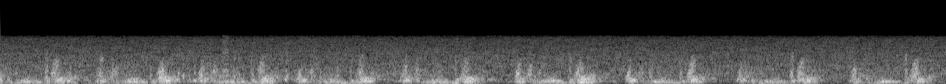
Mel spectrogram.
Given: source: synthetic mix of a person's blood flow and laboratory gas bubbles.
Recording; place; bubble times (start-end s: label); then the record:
Doppler ultrasound of blood flow; precordium
1.75-2.00 s: bubbles
2.17-2.38 s: bubbles
2.83-2.91 s: bubbles
From the record:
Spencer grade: 2 (many but less than half of the cardiac periods contain bubble signals, singularly or in groups); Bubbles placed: anywhere in the cardiac cycle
